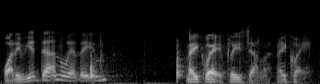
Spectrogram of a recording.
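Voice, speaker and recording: An actor playing a nervous, lonely broadcaster unravelling in a haunted house, stammering and rambling in 1940s radio suspense style. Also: male voice, medium pitch, wildly swooping pitch, brisk, noisy background. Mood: hysterical, unhinged. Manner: stammering, rambling, repeats words, nervous chuckles. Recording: muffled vintage 1940s radio recording.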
